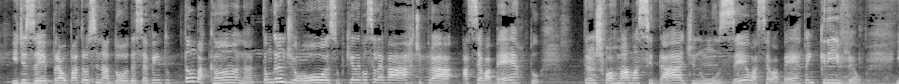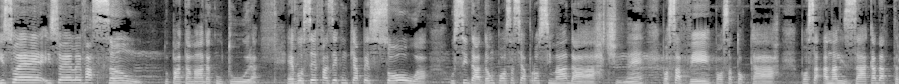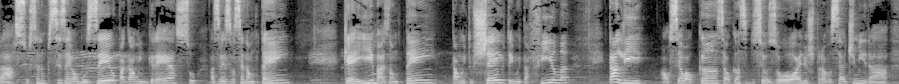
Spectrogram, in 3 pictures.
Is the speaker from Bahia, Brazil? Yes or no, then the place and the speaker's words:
yes; Bahia, Brazil; moved away; eu sou baiana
